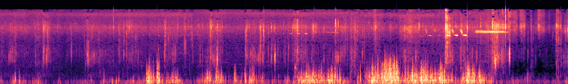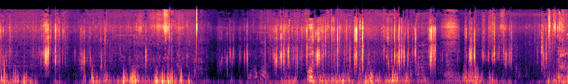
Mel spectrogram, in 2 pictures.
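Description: Footsteps crunching on gravel with wind buffeting the microphone in uneven gusts; the buggy's engine is not running.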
